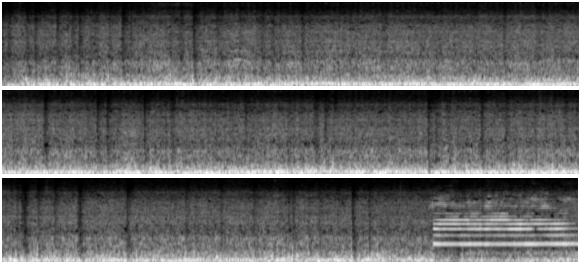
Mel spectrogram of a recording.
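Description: Passenger train running along the rails, a steady rumble heard from inside the carriage. Near the end the train's horn sounds one long, steady note for about two seconds.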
